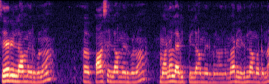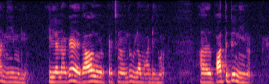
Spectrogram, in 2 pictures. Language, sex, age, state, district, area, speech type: Tamil, male, 60+, Tamil Nadu, Dharmapuri, rural, spontaneous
